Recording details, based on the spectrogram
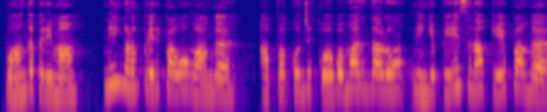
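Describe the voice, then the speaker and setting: A woman's voice: a little high, steady tone, fairly quick, close to an everyday voice. A woman playing an anxious, respectful young son in a family audio drama, earnest and pleading. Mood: worried.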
